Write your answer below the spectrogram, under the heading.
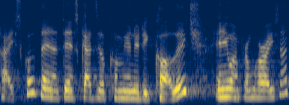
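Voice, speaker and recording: Amid noticeable background noise, a woman with a Spanish accent talks fairly quickly in a fairly high voice with ordinary pitch variation. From Mexico City, Mexico. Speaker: pro-life speaker, former clinic worker. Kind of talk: public talk.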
